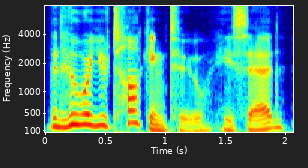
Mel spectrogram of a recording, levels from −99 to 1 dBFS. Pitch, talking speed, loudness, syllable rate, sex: 160 Hz, 230 wpm, -18 LUFS, 5.3 syllables/s, male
